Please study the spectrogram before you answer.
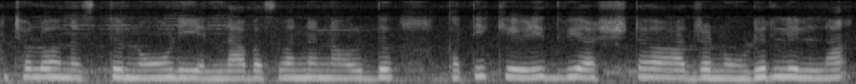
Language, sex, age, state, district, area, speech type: Kannada, female, 18-30, Karnataka, Gadag, urban, spontaneous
